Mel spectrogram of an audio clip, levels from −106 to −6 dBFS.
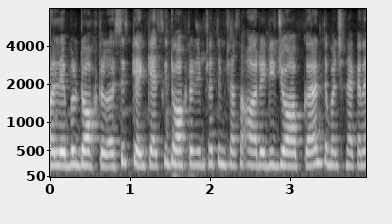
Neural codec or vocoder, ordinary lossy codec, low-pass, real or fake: none; none; none; real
